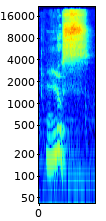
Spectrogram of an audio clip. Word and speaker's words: loose: It almost ends with a Z, as opposed to the one with double O where you have loose. So it's the letter S.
